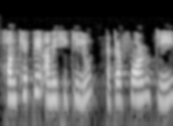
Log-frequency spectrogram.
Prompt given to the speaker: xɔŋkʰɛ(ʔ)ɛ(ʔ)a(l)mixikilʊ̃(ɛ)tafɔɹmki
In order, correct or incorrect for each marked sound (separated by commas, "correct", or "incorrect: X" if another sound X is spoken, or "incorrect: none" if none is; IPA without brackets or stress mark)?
incorrect: p, correct, incorrect: none, correct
